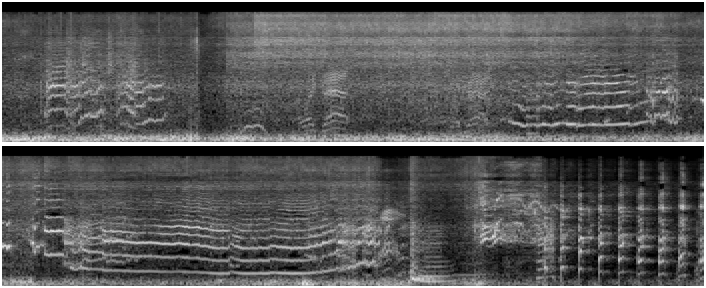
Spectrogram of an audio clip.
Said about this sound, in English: The end of that is the best part, right? Where it's squeaking, squeaking, squeaking, then just goes bong, bong, bong. Again, the video called Waffle Poots, somebody recording their waffle maker as it makes squeaky toot noises.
